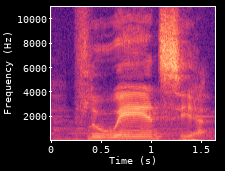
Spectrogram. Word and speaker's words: fluência: You might be tempted to pronounce this like encia, but can you see that little hat above the E? This is like a short I sound in English, that I sound for internet. But you just need to make it a bit longer, like E, fluência, emergência.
